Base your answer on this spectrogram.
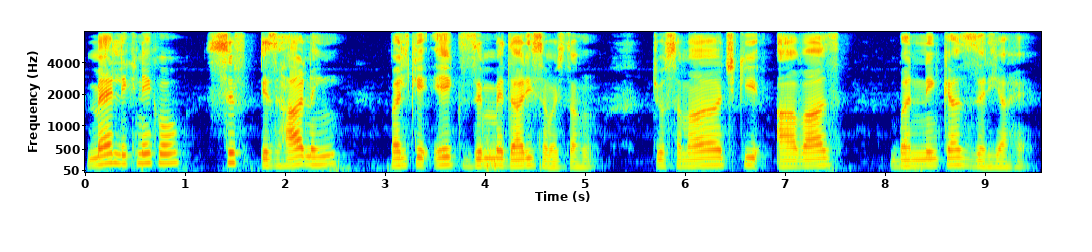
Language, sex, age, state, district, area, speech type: Urdu, male, 18-30, Delhi, North East Delhi, urban, spontaneous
